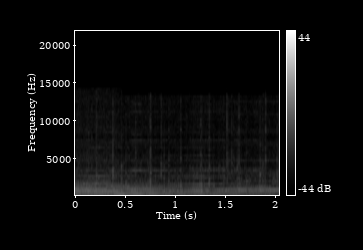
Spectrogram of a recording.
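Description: A rock band's last electric guitar chord ringing out through the amplifiers while the audience cheers, claps and whistles in high gliding tones.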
